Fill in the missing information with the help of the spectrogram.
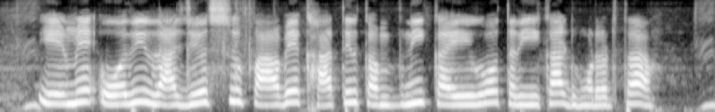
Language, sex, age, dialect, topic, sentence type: Bhojpuri, female, 31-35, Northern, banking, statement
